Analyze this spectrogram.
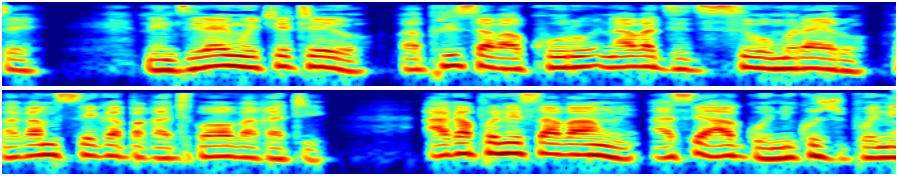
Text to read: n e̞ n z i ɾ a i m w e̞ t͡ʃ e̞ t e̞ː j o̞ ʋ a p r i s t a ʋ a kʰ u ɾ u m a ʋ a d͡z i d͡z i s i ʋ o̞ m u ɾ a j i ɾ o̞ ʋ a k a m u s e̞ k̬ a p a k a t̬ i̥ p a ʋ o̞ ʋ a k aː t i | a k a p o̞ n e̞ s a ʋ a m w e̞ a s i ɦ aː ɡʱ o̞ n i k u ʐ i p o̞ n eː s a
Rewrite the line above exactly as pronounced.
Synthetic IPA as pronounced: n e̞ n z i ɾ a i m w e̞ t͡ʃ e̞ t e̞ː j o̞ ʋ a p r i s t a ʋ a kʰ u ɾ u n a ʋ a d͡z i d͡z i s i ʋ o̞ m u ɾ a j i ɾ o̞ ʋ a k a m u s e̞ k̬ a p a k a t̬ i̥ p a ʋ o̞ ʋ a k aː t i | a k a p o̞ n e̞ s a ʋ a m w e̞ a s i ɦ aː ɡʱ o̞ n i k u ʐ i p o̞ n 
